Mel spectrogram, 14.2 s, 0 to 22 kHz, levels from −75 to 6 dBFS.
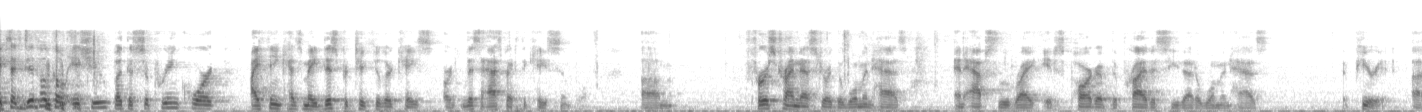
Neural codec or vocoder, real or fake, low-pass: none; real; 7.2 kHz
